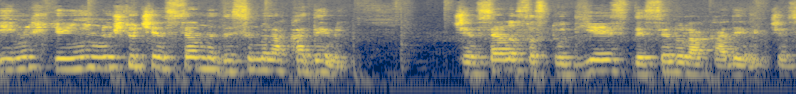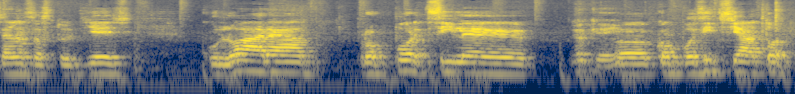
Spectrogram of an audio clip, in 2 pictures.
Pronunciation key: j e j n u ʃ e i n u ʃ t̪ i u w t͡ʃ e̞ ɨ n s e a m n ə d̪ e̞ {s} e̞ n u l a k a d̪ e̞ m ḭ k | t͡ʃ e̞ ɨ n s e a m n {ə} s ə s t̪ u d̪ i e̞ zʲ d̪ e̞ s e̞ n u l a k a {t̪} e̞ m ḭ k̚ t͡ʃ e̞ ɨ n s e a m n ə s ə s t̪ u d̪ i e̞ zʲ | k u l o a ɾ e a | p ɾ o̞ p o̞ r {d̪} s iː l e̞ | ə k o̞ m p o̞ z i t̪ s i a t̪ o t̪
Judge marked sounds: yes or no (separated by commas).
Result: yes, yes, no, no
